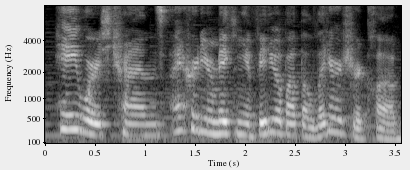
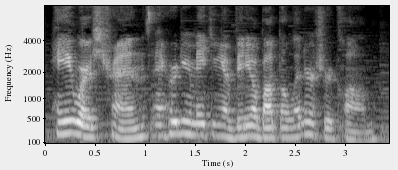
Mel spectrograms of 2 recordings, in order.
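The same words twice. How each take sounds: First: It is said in a distinct put-on character voice. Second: It is said in a barely disguised natural voice. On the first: The speaker calls it right. "That's like in its own distinct voice" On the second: The speaker calls it wrong. "It just sounds bad"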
